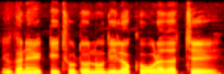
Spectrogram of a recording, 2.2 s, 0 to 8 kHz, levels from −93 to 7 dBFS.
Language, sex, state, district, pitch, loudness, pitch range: Bengali, male, West Bengal, Alipurduar, 130 Hz, -16 LUFS, 120-130 Hz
